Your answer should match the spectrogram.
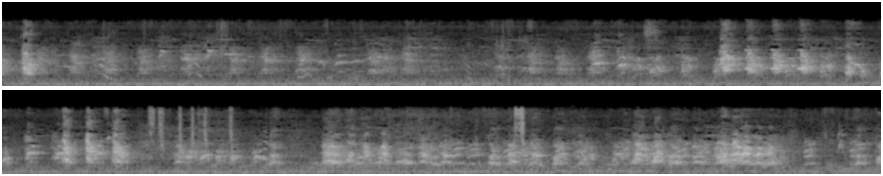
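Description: A dog vocalising off and on, its sounds louder and more continuous from about ten seconds in and again over the last several seconds, as it lies down and refuses to walk.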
